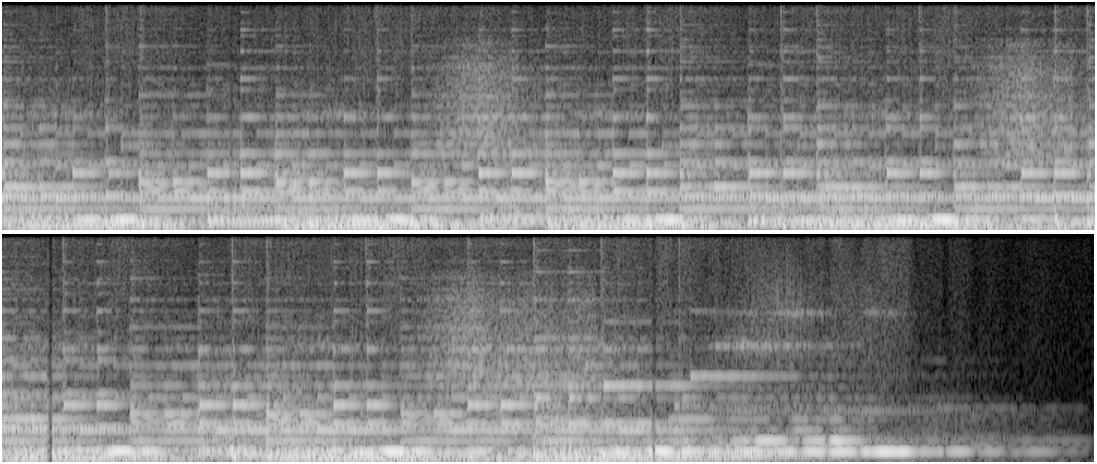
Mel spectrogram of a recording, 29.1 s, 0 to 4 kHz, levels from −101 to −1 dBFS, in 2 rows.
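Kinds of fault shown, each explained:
Short concealed packet loss: Brief slivers of the stream arrived too late to decode, so the receiver patched each hole by extending the preceding sound and crossfading back. At 3.04 s about 25 ms is synthesised and at 13.37 s about 17 ms, each heard as a tiny smear or wobble. A spectrogram shows a short stretch of smoothed, repeated harmonics or flat noise where fine detail should be, and the waveform shows a slight seam at each join.
Burst of packet loss: Several consecutive packets went missing, so the receiver extended the last sound for longer while lowering its level, then resumed with audio skipped. From 15.18 to 15.26 s about 58 ms is filled in place of 60 ms lost, and from 23.24 to 23.31 s about 48 ms replaces 40 ms. Each is heard as a brief held buzz or fading hiss followed by a jump. The waveform shows a tapering, periodic stretch, and the spectrogram shows frozen, fading bands, all within the band below 4 kHz that the call path leaves.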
